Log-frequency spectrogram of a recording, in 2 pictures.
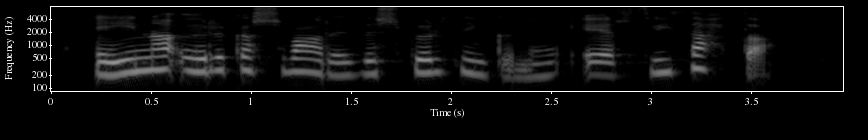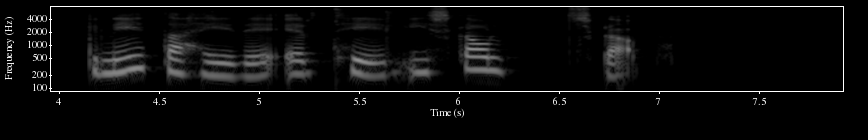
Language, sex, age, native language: Icelandic, female, 20-29, Icelandic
